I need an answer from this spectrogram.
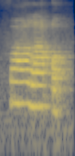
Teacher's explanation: ada huruf qaf berharokat kasroh yang letaknya di akhir ayat, maka dibacanya harus dipantulkan. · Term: qalqalah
